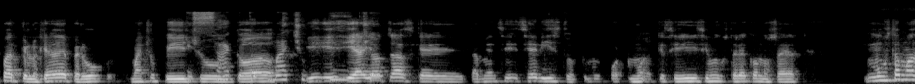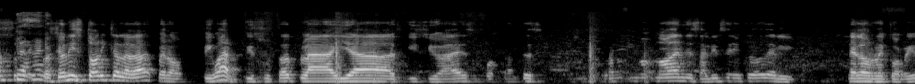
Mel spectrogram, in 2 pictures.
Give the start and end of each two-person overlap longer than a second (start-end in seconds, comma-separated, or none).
1.9-3.9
